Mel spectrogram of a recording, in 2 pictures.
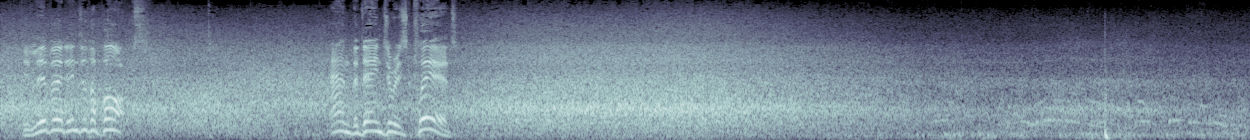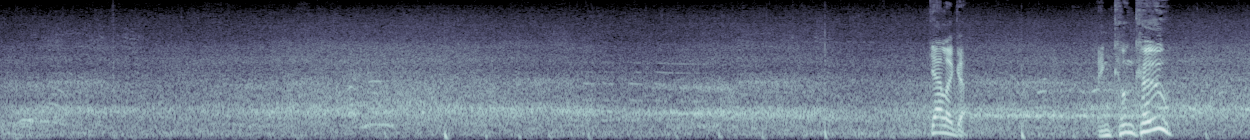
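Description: A stadium crowd roars, swelling loudly and then settling to a steady murmur.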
